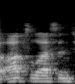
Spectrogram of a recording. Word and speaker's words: obsolescence: perfect example of what's called planned obsolesence so obsolescence you pronounce that like adolesence so adolesence obsolesence obsolescence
